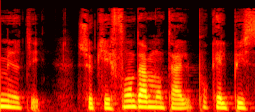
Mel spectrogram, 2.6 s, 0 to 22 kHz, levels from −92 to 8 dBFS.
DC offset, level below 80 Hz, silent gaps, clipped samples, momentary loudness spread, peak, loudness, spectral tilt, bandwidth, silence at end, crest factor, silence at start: under 0.1%; -54 dBFS; none; under 0.1%; 13 LU; -2 dBFS; -20 LUFS; -6.5 dB/octave; 16.5 kHz; 0 s; 18 dB; 0 s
